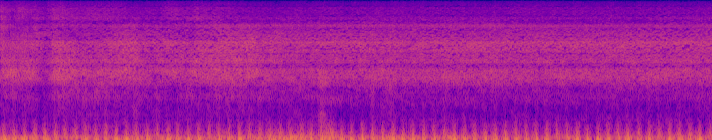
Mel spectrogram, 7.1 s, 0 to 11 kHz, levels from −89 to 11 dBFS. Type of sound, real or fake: fake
